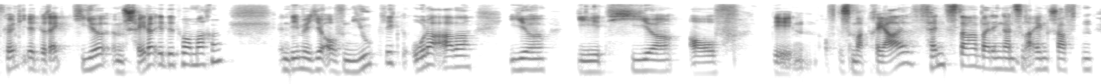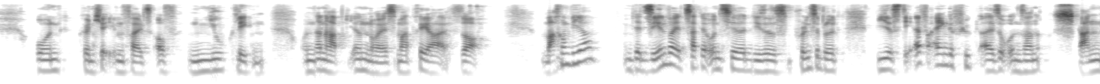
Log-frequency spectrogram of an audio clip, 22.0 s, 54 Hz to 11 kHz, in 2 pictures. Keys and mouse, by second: 15.7 click.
